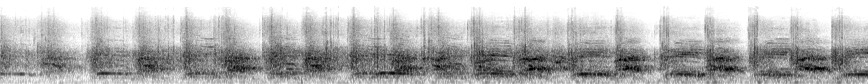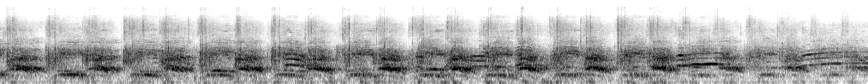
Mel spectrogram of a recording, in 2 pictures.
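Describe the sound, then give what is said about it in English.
A group of men clap in a steady, fast rhythm while cheering and shouting together. The loud crowd noise runs unbroken through the whole stretch. “One man starts clapping. They all smile.”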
